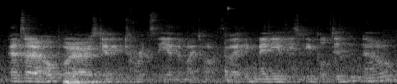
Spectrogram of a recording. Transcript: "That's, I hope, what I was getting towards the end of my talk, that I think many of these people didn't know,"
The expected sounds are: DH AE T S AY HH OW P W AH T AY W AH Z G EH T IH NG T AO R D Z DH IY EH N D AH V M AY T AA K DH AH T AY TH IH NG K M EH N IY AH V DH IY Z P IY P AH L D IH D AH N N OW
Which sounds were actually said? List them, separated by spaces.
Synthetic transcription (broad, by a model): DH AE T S AY HH OW P W AH T AY W AH Z G EH T IH NG T AO R D Z DH IY EH N D AH V M AY T AA K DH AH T AY TH IH NG K M EH N IY AH V DH IY Z P IY P L D IH D N N OW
